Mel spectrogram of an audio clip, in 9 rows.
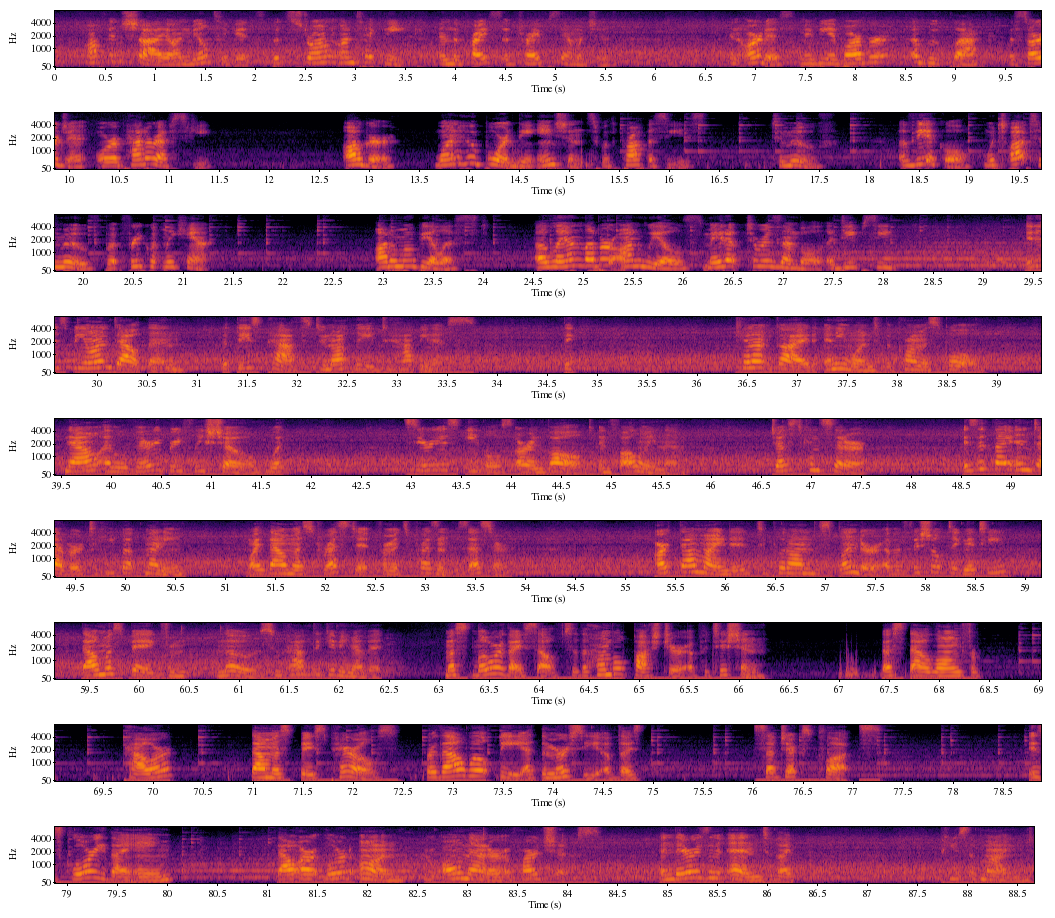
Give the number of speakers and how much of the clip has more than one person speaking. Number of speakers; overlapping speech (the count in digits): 1, no overlap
